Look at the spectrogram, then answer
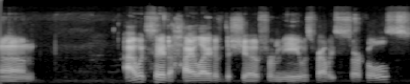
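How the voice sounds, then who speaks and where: Slowish and broken by long, frequent pauses, a man talks in a fairly low pitch with fairly even intonation. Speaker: fan guest on podcast. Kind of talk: casual chat. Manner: low energy.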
